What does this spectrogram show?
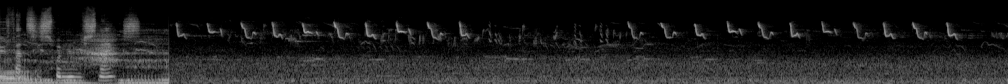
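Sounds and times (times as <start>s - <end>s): songbird high descending note: 0.0s - 1.7s.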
